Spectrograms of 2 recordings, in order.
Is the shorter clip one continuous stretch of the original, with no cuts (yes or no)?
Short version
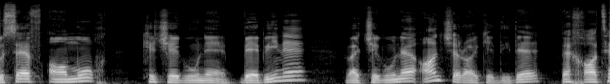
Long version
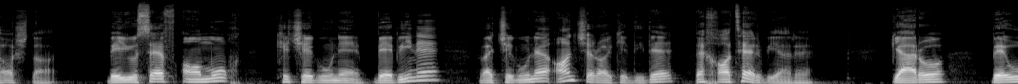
yes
